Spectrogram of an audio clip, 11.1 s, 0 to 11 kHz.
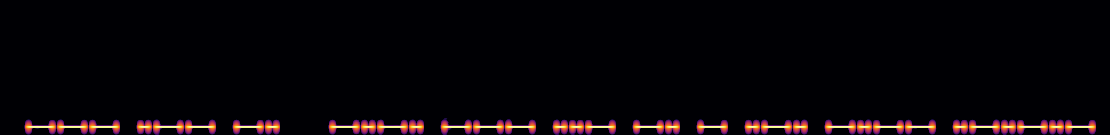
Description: Morse code, heard as a keyed tone, about 15 wpm, 700 Hz. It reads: OWN COUNTRY.
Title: Sentences from Top 1000 Words - Review Part 1 - 15wpm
